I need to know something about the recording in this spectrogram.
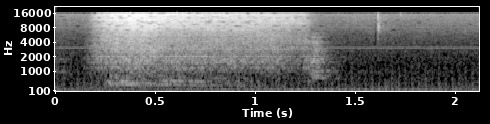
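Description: A woman's sustained "fff" sound: the voiceless f consonant, breath hissing between upper teeth and lower lip, held for about a second, then only faint room hum.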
